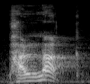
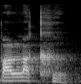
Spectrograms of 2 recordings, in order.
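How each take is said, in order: First: The name ends on a final k consonant. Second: The name ends with an added vowel. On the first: This is the usual Korean reading. "발락의 이름은 발락" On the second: This is the Hebrew pronunciation. "히브리 말로는 발라크"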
